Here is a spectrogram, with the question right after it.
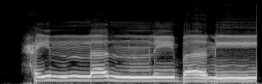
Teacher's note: Idgham maksudnya memasukkan ataupun menggabungkan bunyi tanwin ke dalam lam. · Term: idgham bila gunnah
